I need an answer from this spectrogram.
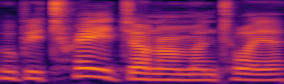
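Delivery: plain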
